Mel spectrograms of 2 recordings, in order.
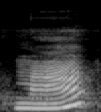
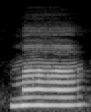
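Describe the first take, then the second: First: It is said with the second Mandarin tone. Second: It is said with the first Mandarin tone. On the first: "Segundo tom" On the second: "Primeiro tom"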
